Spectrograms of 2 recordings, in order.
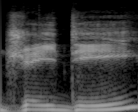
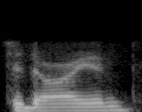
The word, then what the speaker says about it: Jadarian: Yes, it's Jidorian. Um my closest ones to me call me JD, but yeah, it's Jidorian.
